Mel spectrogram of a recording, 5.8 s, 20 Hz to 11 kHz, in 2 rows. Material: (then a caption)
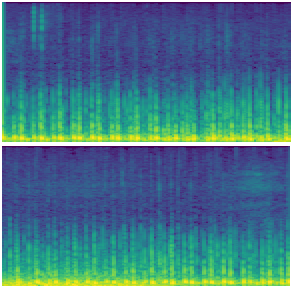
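Rubber. Fingertips of both hands rub and scratch the black rubber ear pieces of a 3Dio binaural microphone. The result is a dense, muffled, low thumping rustle of quick, slightly uneven strokes, almost entirely deep bass with no bright content.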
